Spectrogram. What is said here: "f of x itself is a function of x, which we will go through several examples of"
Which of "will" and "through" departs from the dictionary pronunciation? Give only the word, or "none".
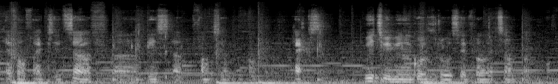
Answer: will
